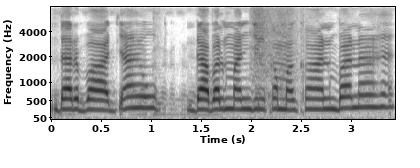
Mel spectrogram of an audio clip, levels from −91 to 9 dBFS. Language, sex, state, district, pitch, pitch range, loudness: Hindi, female, Madhya Pradesh, Katni, 275 Hz, 270-300 Hz, -16 LUFS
